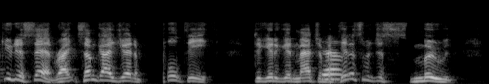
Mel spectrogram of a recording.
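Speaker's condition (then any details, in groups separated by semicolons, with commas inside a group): No condition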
